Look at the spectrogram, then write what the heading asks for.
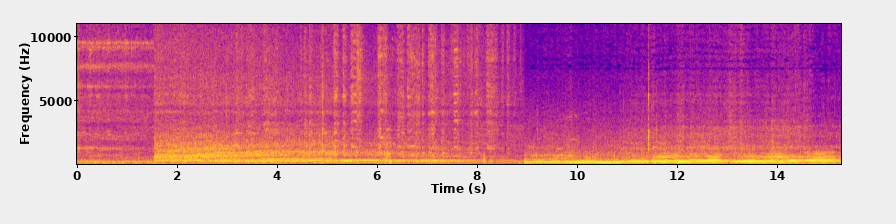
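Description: Suzuki Samurai 4x4 engines working off-road. A steady, strained engine drone gives way abruptly, about nine seconds in, to an engine revving up and down again and again as it climbs.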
